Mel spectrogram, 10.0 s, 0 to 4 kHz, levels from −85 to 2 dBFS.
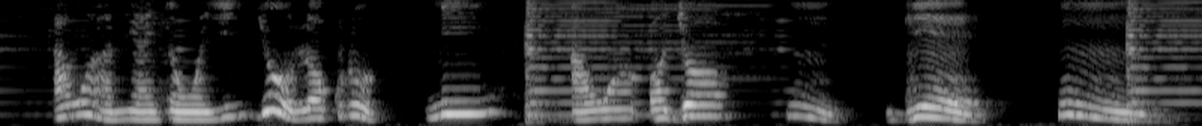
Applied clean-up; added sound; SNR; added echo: classical method WPE with log-MMSE.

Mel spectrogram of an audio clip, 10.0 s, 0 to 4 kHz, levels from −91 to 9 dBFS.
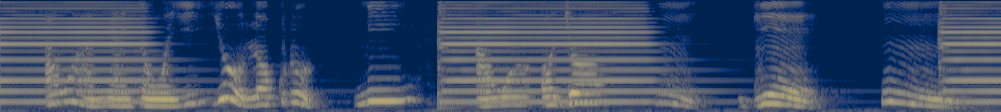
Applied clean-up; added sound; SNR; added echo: none; Bowed string instrument; 6 dB; reverberation time 0.3 s.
